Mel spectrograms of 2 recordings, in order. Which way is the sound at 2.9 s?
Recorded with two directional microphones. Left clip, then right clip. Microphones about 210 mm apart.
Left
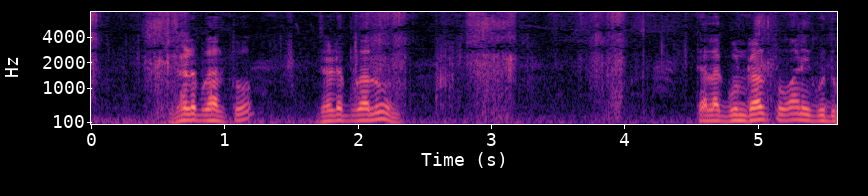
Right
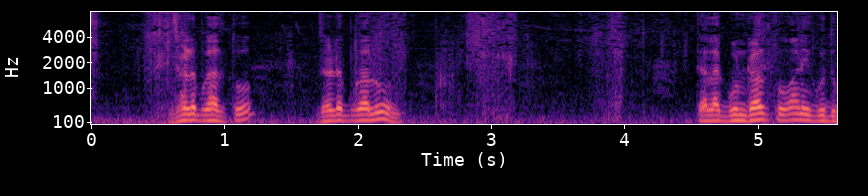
10° right (ahead or behind).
